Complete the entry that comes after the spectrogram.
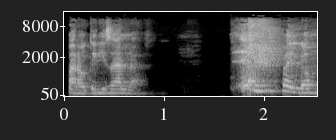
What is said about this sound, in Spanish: acabo de estornudar, no tengo COVID.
